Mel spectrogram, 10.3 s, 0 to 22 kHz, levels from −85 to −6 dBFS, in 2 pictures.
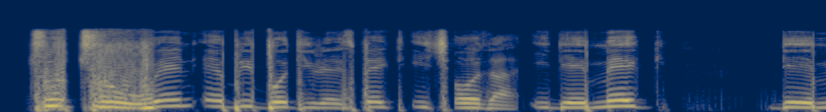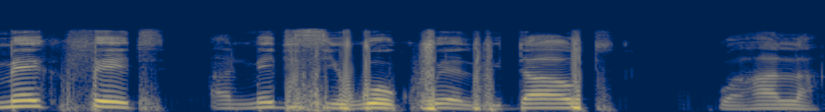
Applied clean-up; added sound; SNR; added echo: none; none; none; none.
